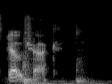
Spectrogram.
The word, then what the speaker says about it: Dotchuk: So, it's it's and the T is silent. So, it's doughchuck.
